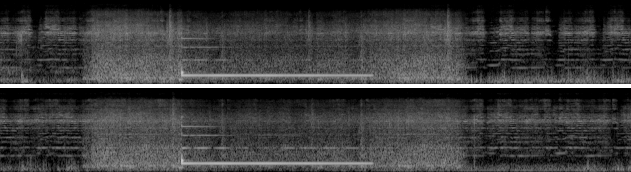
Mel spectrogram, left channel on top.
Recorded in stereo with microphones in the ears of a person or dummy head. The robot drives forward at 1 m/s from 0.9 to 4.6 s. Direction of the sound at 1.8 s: 25° right (ahead or behind).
